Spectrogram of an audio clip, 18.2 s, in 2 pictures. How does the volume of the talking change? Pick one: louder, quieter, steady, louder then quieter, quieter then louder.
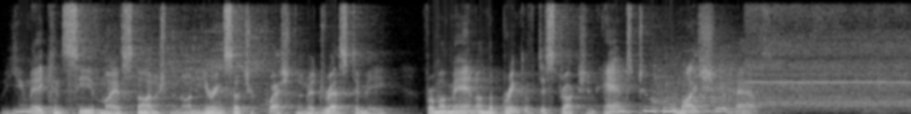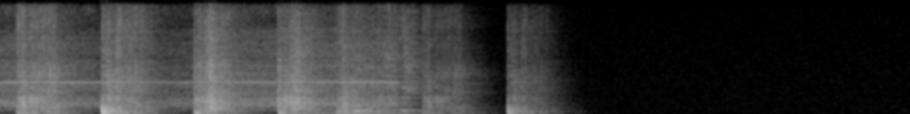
steady.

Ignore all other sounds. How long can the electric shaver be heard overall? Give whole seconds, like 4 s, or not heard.
not heard.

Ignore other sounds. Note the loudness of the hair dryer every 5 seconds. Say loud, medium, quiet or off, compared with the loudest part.
off, loud, loud, off.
